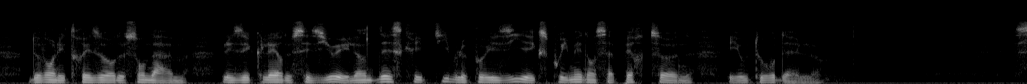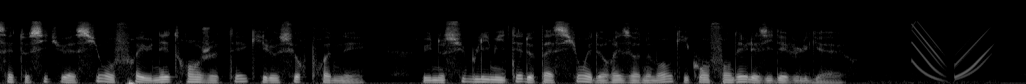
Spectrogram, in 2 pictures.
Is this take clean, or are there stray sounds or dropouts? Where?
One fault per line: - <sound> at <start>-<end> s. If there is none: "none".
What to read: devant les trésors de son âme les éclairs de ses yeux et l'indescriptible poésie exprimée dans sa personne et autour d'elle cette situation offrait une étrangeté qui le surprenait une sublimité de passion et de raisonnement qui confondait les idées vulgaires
- dropout at 6.4-6.5 s
- chirp at 19.4-20.2 s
